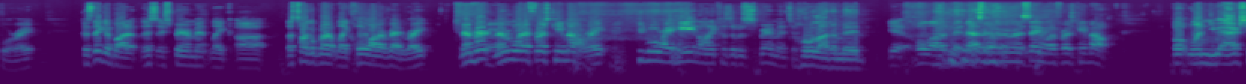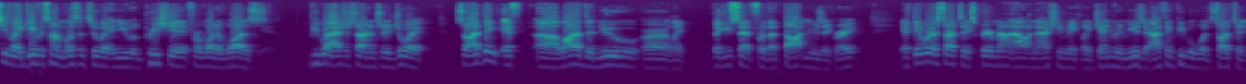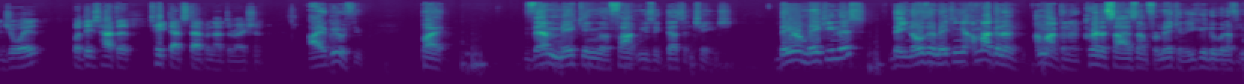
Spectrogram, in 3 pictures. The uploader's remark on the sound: Apologies in advance for the poor mic quality as we had some technical difficulties.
